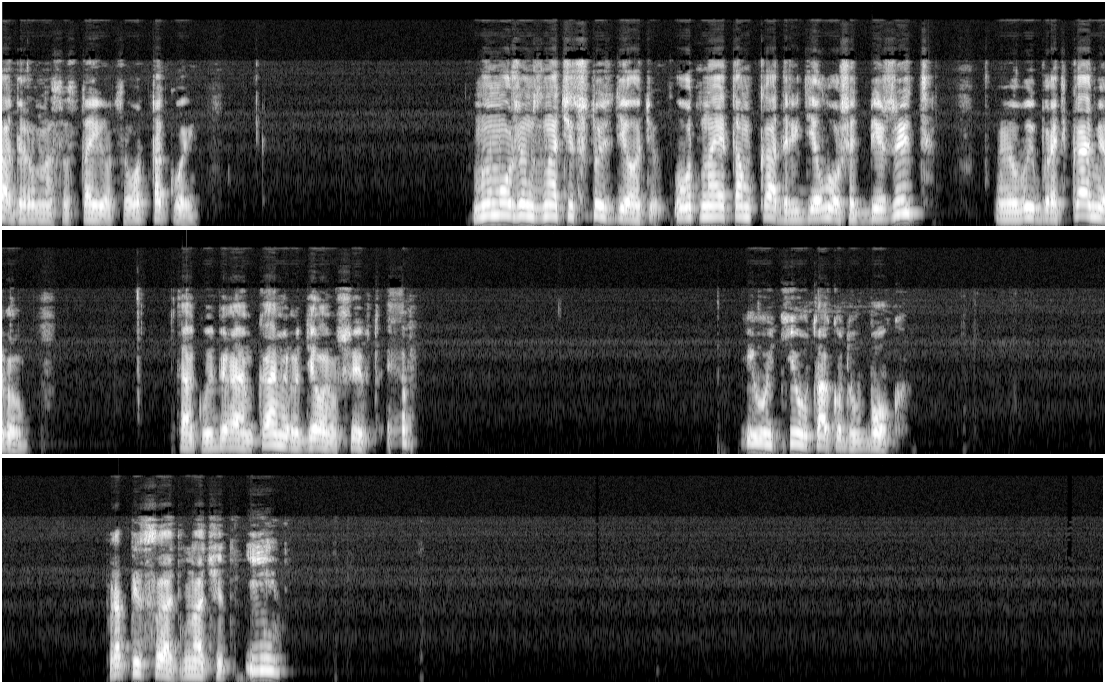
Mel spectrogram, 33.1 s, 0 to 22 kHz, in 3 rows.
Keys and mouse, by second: 4.8 click, 7.0-9.6 drag, 10.3 click, 11.1 click, 12.8 click, 25.7 click, 26.7-33.0 drag.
